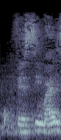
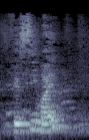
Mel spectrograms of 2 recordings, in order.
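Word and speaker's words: facsimile: क्या याद रखोगे, फेसिमाइल, स्पेलिंग देख लेना, यहाँ पे सी साइलेंट होता है, फेसिमाइल, या फिर आपके बुक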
